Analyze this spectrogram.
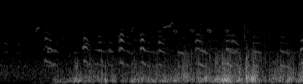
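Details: Eurasian coots in a fight, giving rapid, repeated, sharp honking calls that overlap one another, over continuous low splashing and churning water.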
